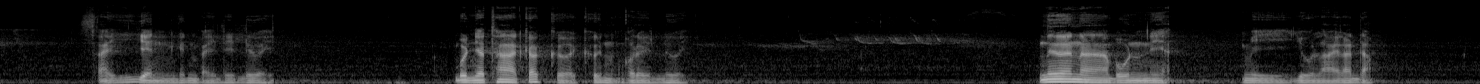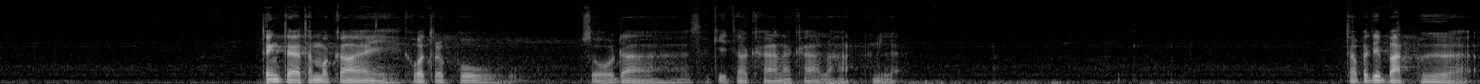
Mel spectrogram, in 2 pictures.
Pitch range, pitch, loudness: 85-95 Hz, 90 Hz, -28 LUFS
